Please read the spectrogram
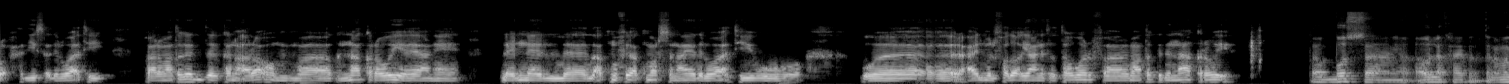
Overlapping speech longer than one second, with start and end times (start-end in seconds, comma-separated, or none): none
